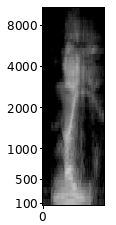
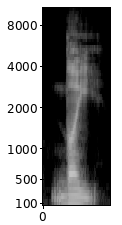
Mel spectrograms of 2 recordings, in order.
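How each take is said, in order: The two takes are said the same way.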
